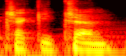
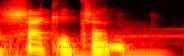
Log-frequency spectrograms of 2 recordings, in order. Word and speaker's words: Jackie Chan: Bueno, ya que vos hiciste la pausa para eso, eh, yo me estoy seguro que no se dice Chucky Chan y se dice Jackie Chan.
